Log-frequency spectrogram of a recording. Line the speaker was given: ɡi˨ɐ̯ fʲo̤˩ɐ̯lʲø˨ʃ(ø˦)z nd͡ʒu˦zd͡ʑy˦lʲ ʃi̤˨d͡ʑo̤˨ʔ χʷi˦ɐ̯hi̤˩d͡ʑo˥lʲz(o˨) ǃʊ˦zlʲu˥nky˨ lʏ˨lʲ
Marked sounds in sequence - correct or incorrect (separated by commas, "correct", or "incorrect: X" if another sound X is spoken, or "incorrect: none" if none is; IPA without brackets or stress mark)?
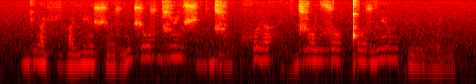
incorrect: ø˩, incorrect: o˥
